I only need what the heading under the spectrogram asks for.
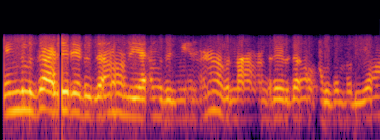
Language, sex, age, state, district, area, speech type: Tamil, female, 60+, Tamil Nadu, Kallakurichi, urban, conversation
